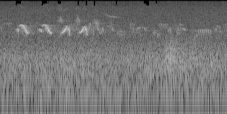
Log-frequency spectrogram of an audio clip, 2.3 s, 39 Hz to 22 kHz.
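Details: Meadow bunting in reeds of a fallow rice field, 19 April 2021: a quick string of four high, sharp, slurred chirps, then faint background hiss.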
